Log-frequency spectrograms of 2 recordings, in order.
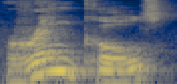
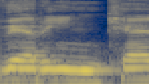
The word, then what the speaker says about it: wrinkle: She has wrinkles around her eyes. Wrinkle. به تلفظش دقت کنید. ورینکل نیستا. Wrinkle. Wrinkles.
